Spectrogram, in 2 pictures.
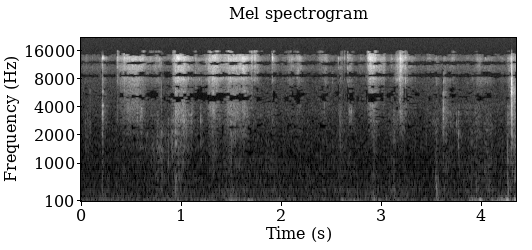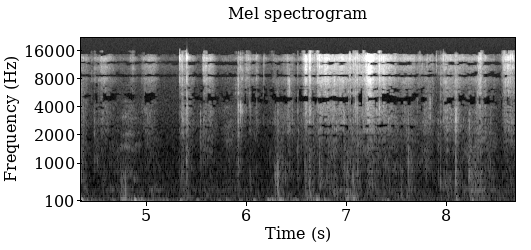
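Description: Faint footsteps approaching over dry dirt and brush: irregular crunches and crackles of twigs and dry grass, with rustling that grows louder near the end as the walker comes closer.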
